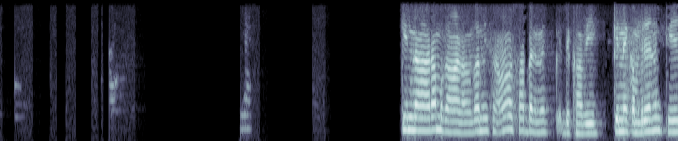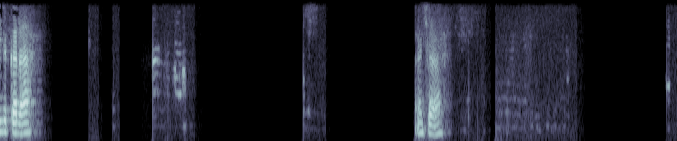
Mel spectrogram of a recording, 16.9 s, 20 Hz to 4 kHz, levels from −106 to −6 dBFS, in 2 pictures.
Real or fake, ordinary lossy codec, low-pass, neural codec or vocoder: real; AAC, 16 kbps; 3.6 kHz; none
